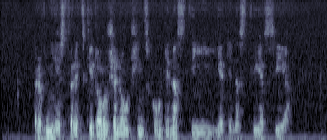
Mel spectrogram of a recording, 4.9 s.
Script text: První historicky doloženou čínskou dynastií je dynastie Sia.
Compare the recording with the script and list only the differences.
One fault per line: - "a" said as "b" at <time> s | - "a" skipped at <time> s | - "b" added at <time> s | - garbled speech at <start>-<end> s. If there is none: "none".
none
